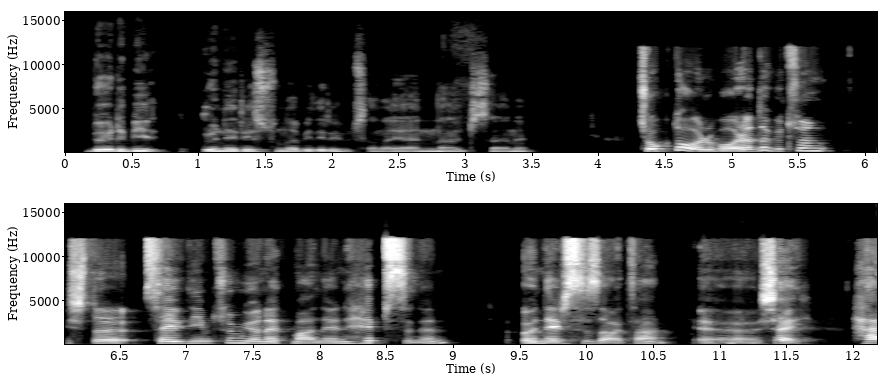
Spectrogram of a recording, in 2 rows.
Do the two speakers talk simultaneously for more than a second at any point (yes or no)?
no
